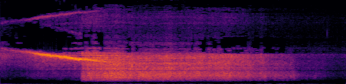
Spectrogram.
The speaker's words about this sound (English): There goes the bomb dropping on the real estate market.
